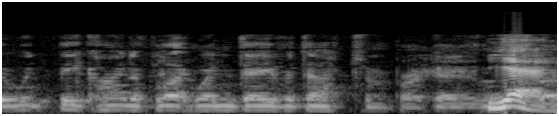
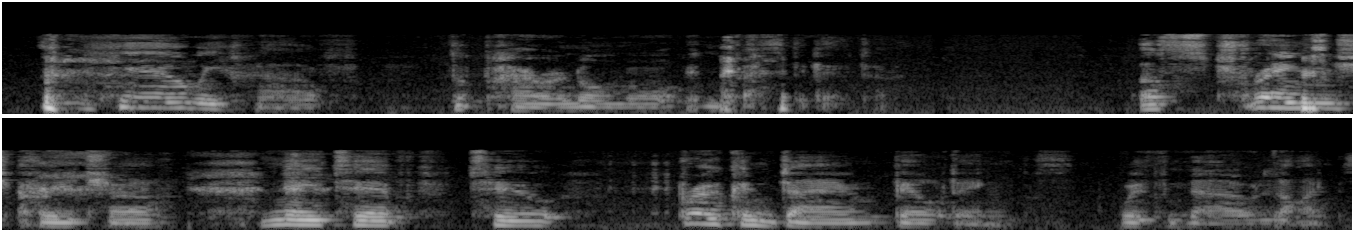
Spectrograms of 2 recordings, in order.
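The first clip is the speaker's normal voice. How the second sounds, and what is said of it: Imitates a nature documentary narrator. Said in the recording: “do my best David Attenborough impression”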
